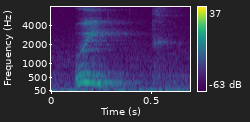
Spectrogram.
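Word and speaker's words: huit: thing with set is the P in set is silent okay this one wait eight right with H is again silent so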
